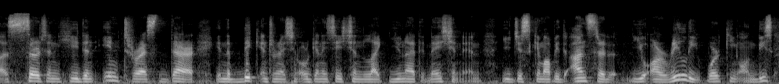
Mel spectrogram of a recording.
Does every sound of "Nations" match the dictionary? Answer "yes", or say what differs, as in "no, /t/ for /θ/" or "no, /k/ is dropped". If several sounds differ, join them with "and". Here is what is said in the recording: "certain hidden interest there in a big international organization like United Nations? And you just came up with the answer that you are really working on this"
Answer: no, /z/ is dropped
